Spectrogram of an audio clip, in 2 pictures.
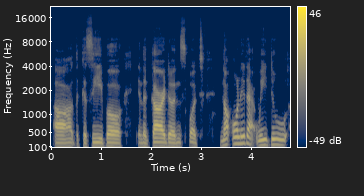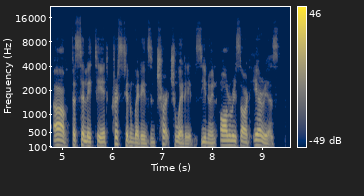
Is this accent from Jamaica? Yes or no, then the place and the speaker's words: yes; Kingston, Kingston Parish, Jamaica; And of course, last but not least, my hometown, Kingston.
